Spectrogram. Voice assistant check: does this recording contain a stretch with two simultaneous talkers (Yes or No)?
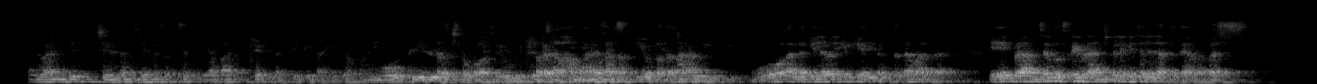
Yes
